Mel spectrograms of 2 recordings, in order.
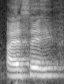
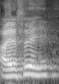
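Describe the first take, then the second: Both takes have the same delivery.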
